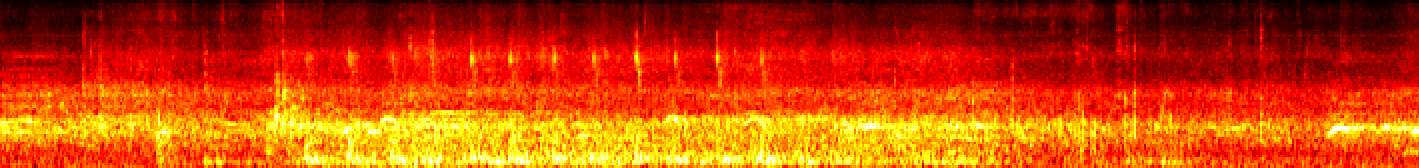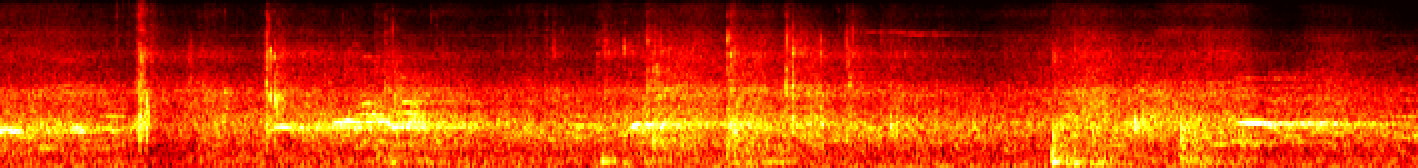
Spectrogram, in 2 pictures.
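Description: Hockey sticks clack against the puck and ice.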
